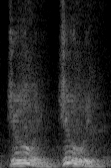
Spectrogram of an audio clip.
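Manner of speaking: loud high yell calling his wife. Retold or imitated. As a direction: bellow her name across the car. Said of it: "the biker yells out".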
